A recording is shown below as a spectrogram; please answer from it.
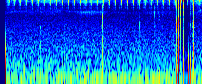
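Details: An unseen wart-biter bush cricket calling nearby sings a steady run of very high, dry ticking pulses, several each second.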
